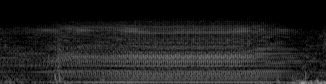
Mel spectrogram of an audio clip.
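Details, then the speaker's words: UF100 milling machine, being converted from 400V to 230V, at its first power-up. A contactor gives a steady low electrical buzz with fast chatter. The cause was a wiring error: 12 V was supplied instead of 24 V control voltage, so the transformer output was too weak. "On entend un truc qui fait bip derrière, mais enfin qui fait un bruit bizarre."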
